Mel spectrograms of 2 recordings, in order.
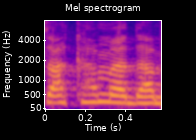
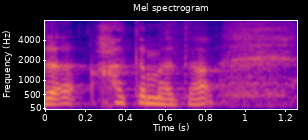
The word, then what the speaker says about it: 袴田: Everybody says Hakamada, but the real pronunciation is Hakamata.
